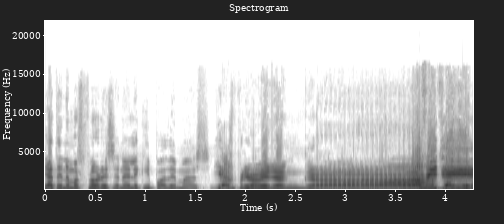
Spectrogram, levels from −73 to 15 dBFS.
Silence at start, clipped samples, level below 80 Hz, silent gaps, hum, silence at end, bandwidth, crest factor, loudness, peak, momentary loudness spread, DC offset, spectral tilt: 0 s; under 0.1%; -46 dBFS; none; none; 0 s; 17 kHz; 12 dB; -13 LUFS; 0 dBFS; 14 LU; under 0.1%; -4.5 dB/octave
